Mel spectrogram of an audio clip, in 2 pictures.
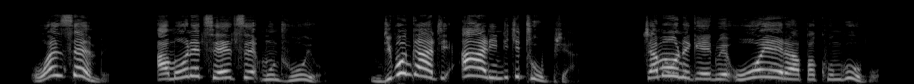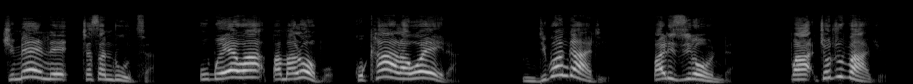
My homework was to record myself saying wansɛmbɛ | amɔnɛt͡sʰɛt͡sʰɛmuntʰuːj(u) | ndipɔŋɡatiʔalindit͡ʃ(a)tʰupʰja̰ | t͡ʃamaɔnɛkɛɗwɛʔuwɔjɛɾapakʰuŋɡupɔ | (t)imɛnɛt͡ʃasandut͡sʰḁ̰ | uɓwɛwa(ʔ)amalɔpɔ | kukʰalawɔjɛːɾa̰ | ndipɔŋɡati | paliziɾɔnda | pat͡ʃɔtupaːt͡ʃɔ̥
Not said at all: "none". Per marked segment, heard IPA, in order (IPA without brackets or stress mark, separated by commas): ɔ, i, t͡ʃ, p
